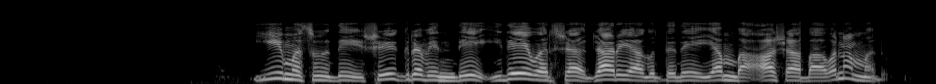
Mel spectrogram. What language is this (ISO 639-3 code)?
kan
